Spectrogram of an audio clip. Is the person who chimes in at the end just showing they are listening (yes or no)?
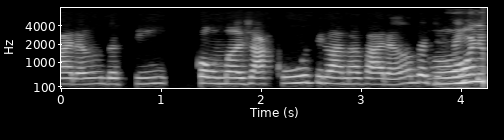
no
